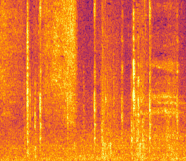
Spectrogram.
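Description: Car cabin noise while driving: a steady low engine and road rumble with a light hiss, and a few short clicks.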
